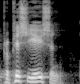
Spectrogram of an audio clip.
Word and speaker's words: propitiation: Now, one of the kids read this word, and they did a great job pronouncing it, propitiation.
